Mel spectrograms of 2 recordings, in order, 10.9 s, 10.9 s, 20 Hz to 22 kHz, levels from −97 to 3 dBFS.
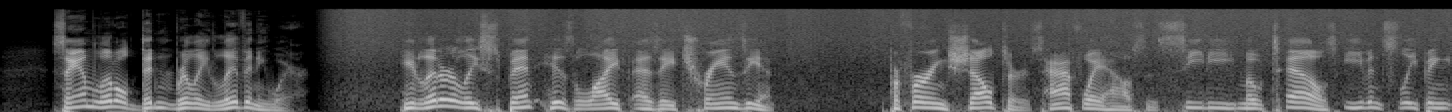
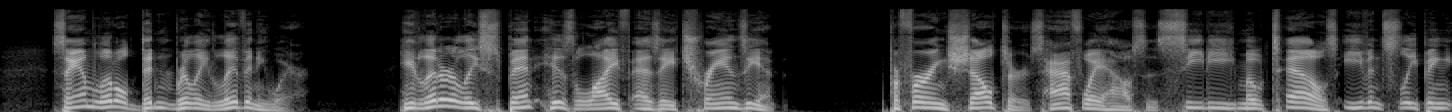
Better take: second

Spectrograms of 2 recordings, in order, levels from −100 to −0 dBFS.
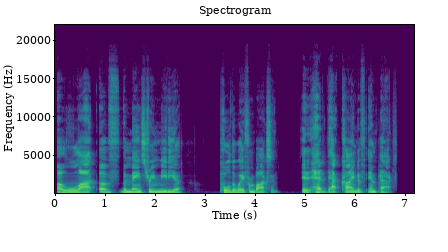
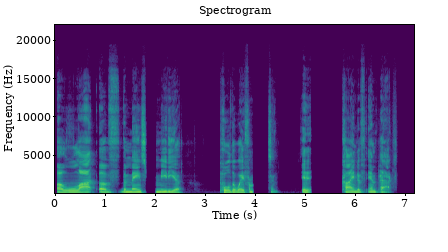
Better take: first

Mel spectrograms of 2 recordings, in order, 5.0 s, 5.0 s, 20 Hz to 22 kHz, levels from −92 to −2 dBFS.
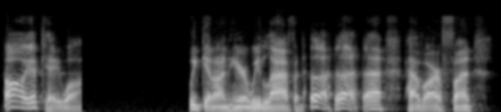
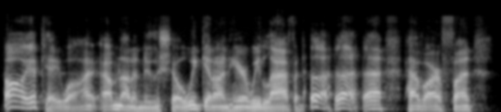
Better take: second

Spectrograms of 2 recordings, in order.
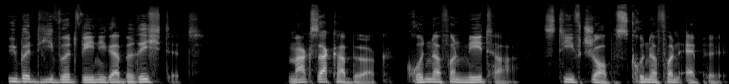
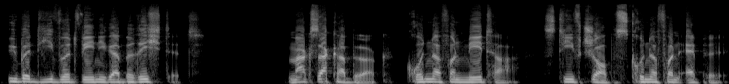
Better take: first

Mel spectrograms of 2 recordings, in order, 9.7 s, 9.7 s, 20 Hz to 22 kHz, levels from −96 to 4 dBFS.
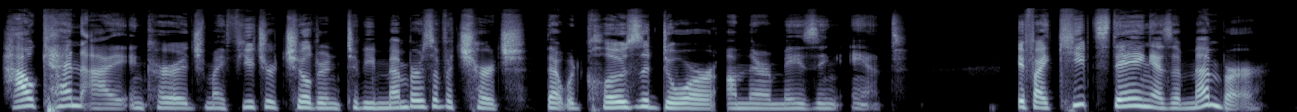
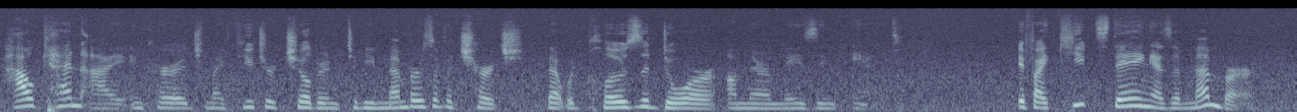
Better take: first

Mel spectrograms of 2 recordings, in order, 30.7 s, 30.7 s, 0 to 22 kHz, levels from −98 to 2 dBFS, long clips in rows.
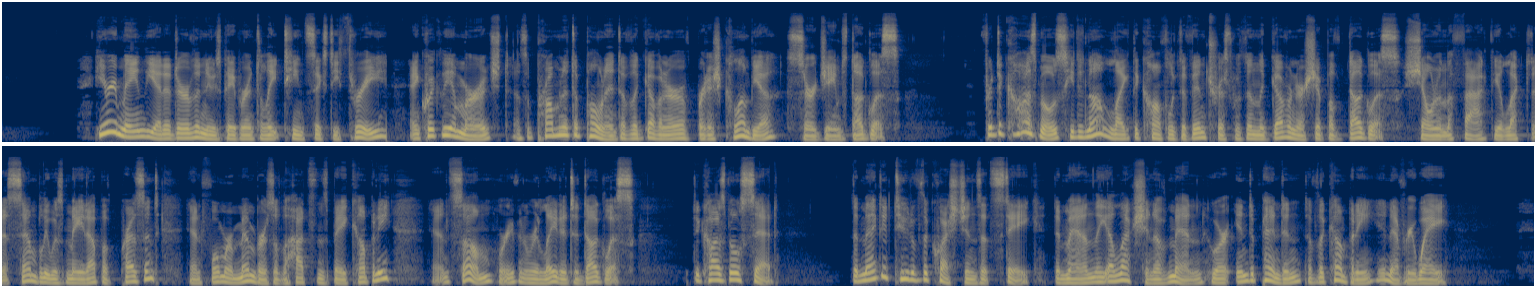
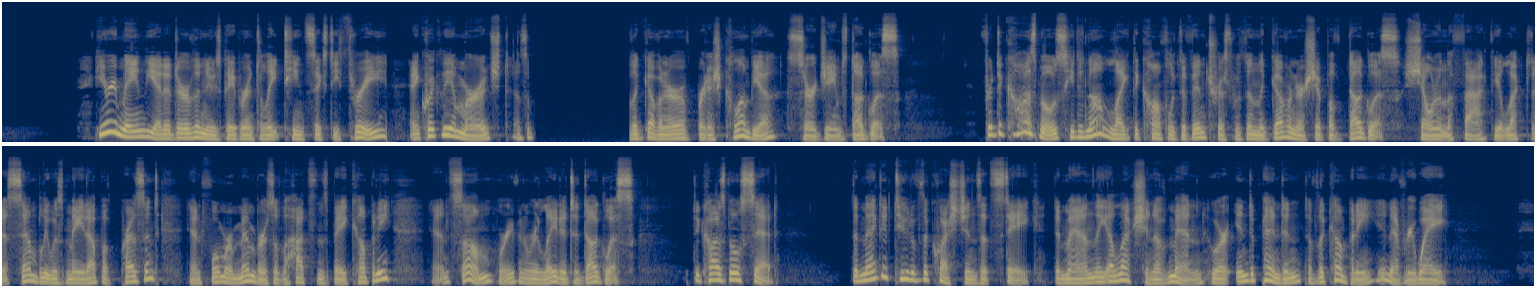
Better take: first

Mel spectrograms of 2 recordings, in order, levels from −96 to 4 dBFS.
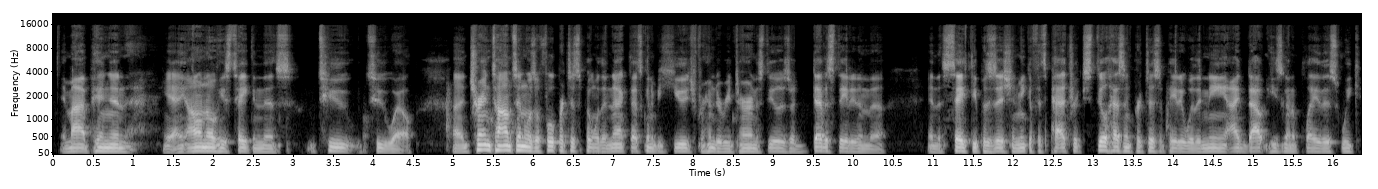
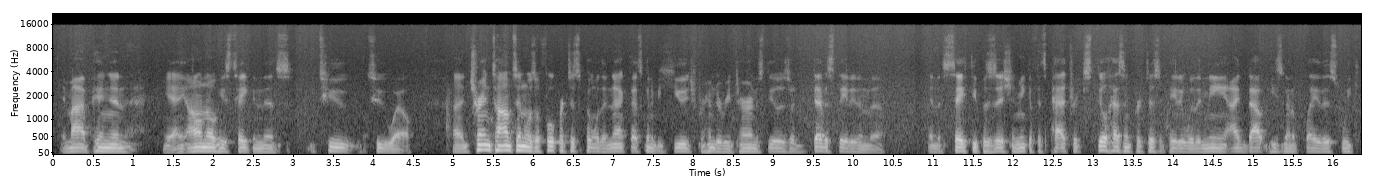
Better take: first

